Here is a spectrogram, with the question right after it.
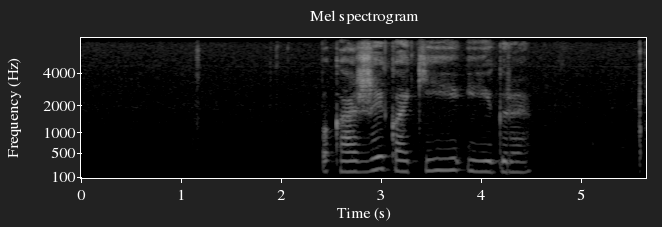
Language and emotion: Russian, neutral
